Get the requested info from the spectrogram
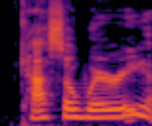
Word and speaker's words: cassowary: Cassowary. I think I'm pronouncing that right. Yep.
